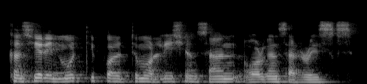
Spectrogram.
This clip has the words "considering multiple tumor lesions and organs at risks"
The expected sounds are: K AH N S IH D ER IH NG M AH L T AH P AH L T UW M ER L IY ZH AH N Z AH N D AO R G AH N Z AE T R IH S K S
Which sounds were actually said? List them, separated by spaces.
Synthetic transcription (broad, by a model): K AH N S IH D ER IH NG M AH L T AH P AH L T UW M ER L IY SH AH N S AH N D AO R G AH N S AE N R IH S K S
